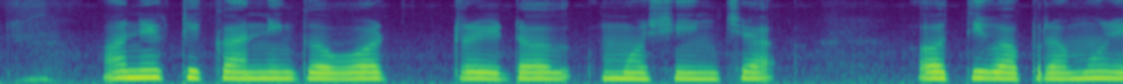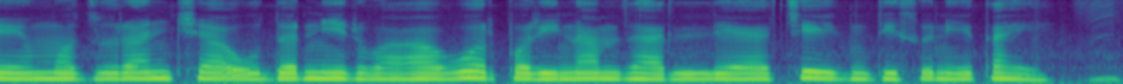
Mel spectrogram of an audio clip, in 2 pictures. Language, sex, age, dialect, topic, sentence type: Marathi, female, 25-30, Varhadi, agriculture, statement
